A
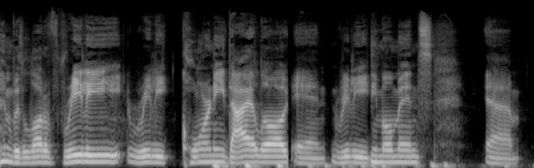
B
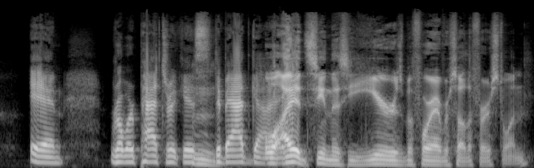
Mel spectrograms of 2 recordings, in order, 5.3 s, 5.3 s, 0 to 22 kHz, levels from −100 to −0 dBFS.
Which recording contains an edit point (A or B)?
A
